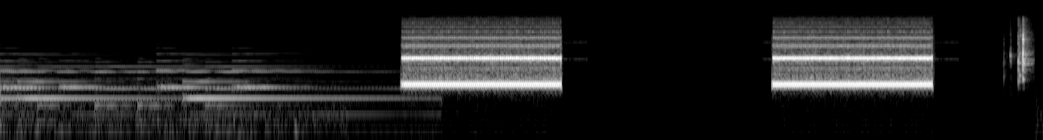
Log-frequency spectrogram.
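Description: Ringback tone heard while placing a call to a number: two long, steady buzzing tones of about two seconds each, separated by a silent gap, followed by a brief burst of noise at the end.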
